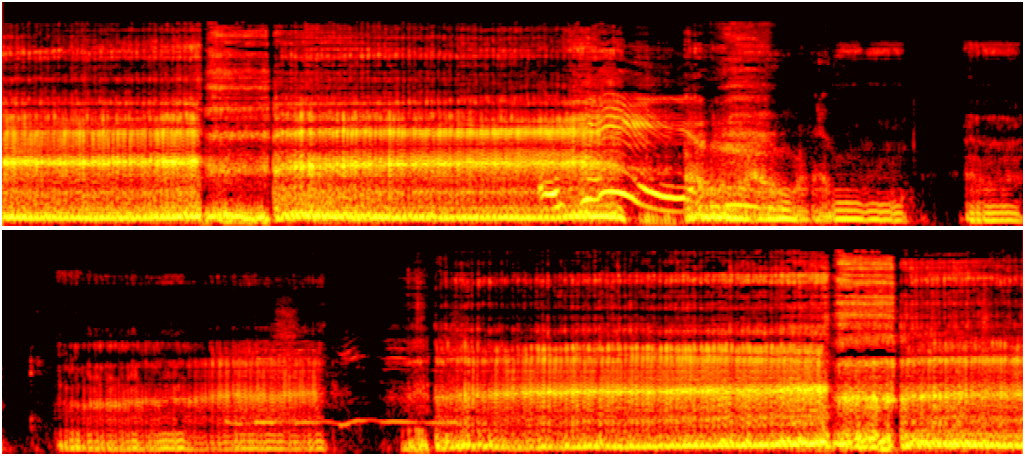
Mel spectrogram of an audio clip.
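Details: Henry, a Jack Russell Terrier, growls while guarding his beloved stuffed monkey: a steady, rumbling low growl that runs almost the whole time, broken by a woman's voice midway and two brief silences.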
